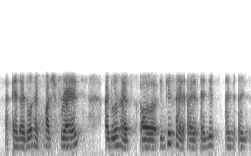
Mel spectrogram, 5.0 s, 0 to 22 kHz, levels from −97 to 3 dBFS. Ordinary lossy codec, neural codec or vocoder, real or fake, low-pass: Opus, 32 kbps; codec, 16 kHz, 2 kbps, FreqCodec, smaller model; fake; 3.6 kHz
